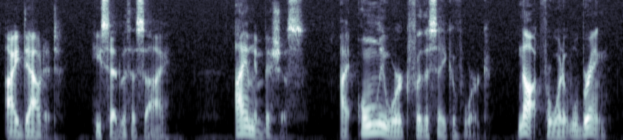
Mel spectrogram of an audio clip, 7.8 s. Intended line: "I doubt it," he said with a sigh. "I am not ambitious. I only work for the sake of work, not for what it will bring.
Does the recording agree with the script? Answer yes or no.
no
